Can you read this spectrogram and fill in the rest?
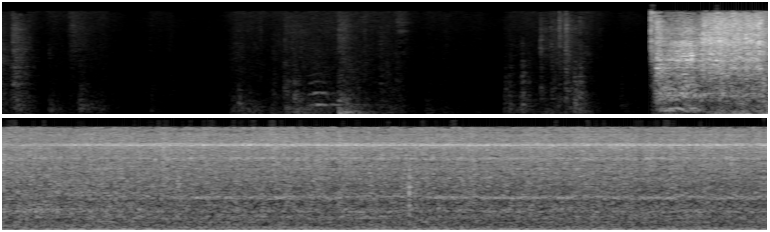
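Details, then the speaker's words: Chevy after a remote solenoid fix for a starter that wouldn't stop cranking, now on a bigger battery with heavier-gauge wire: quiet stretch, then the engine catches at once and settles to a steady idle with no starter whir lingering; normal start. "when I connected them or replace them with the the good gauge wire yeah it fires up real good"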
